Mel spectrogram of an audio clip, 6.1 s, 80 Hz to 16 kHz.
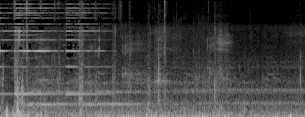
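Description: Power liftgate of a 2007 Lincoln Navigator L closing under its electric motor, a steady two-tone hum, with scattered footsteps.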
